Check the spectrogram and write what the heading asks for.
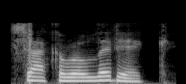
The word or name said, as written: saccharolytic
